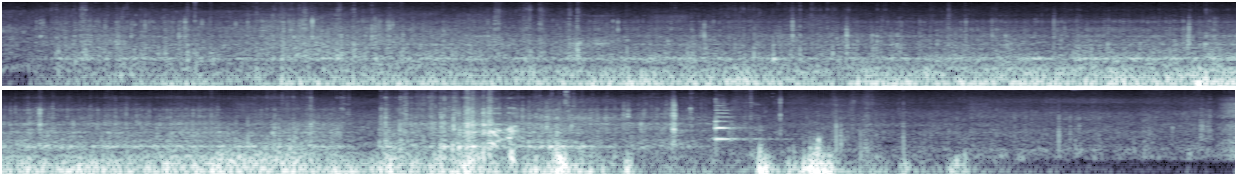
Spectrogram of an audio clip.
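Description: Mountain bike ridden fast down a rough forest trail: tyres rolling over dirt and roots with the chain and frame rattling, the noise building steadily. About sixteen seconds in comes a loud burst of clattering impacts, then a couple of heavy thumps and a brief metallic ring, as the rear derailleur strikes the trail and is smashed. The bike then comes to a stop.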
